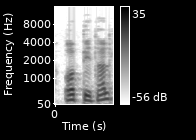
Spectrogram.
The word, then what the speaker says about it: hôpital: hôpital كنقراو هاد او. هاد او هي اللي تقرات. هاد اش ما تقراتش يعني مي.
